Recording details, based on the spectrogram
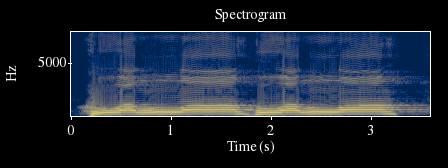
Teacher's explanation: Apabila lafadz Allah ini didahului dengan fathah, maka dia itu dibaca tafkhim atau tebal.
